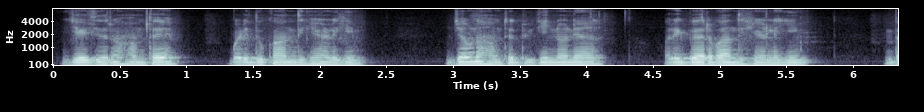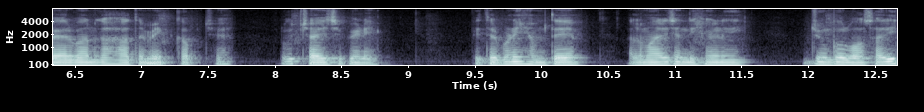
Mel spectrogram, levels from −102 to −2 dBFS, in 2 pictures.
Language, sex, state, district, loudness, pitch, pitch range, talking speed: Hindi, male, Uttarakhand, Uttarkashi, -19 LUFS, 110 Hz, 110-115 Hz, 185 wpm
